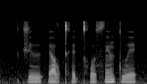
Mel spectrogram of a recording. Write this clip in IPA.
t͡ʃ ɨː ʔ e lˠ kʰ e kʰ o s ẽ tʷ e

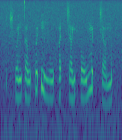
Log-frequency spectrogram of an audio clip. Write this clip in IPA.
t͡sʰ ɵ˨˧ n t̪ ɐ˨ w h ɵ˥ t̚ m iː˨ w h ɐ˧ t̚ t͡s ɐ˨˥ j h o˨˥ w m ɵ˥ t̚ t͡s ɐ˨˧ m

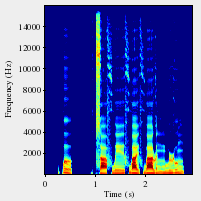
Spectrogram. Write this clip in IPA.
p ɤ˥˩ | t͡s ä˨˩ f w e˧˥ ɪ̯ f w a˥˩ ɪ̯ f w ä˥ ɻ ə˨ n m u˥ ɻ ʊ˥˩ ŋ

